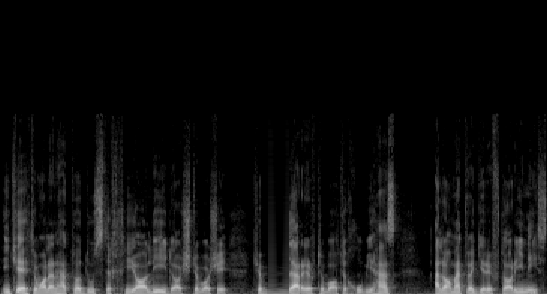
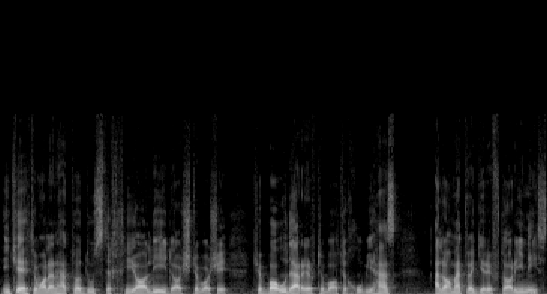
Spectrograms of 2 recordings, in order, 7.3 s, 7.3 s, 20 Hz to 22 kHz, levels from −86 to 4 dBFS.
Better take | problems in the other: second | audio freezing; at 3.5 s

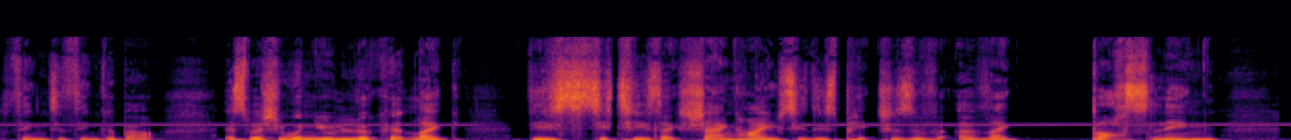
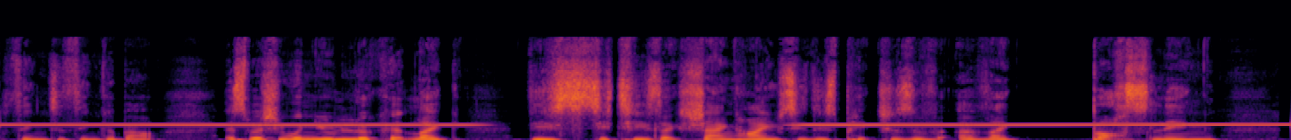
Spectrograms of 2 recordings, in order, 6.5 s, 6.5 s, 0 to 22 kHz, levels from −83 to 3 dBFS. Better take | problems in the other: first | high-pitched whine; loud; until 2.5 s and from 4 s on; 2.5 kHz, 6 dB below the speech; faint in the first

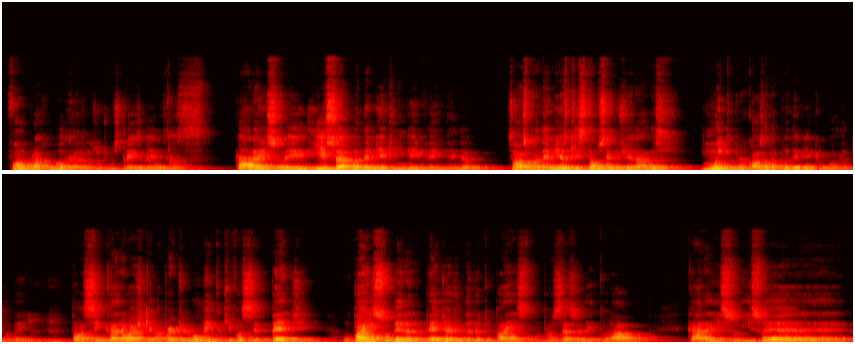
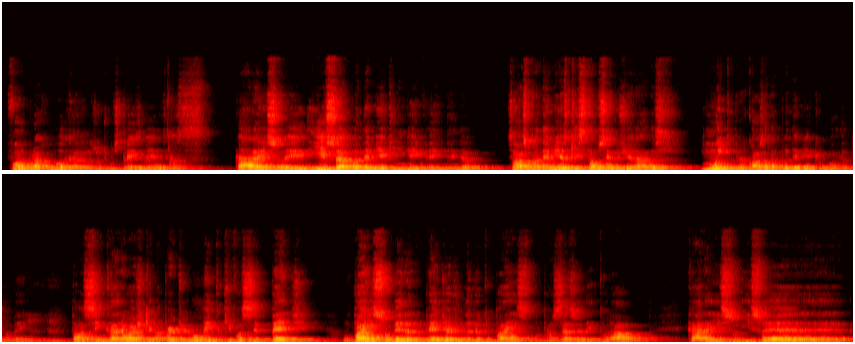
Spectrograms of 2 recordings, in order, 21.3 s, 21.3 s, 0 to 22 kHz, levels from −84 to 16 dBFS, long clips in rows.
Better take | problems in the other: neither | off-mic speech; far; the same in both // room echo; noticeable; dies away in 0.8 s; the same in both

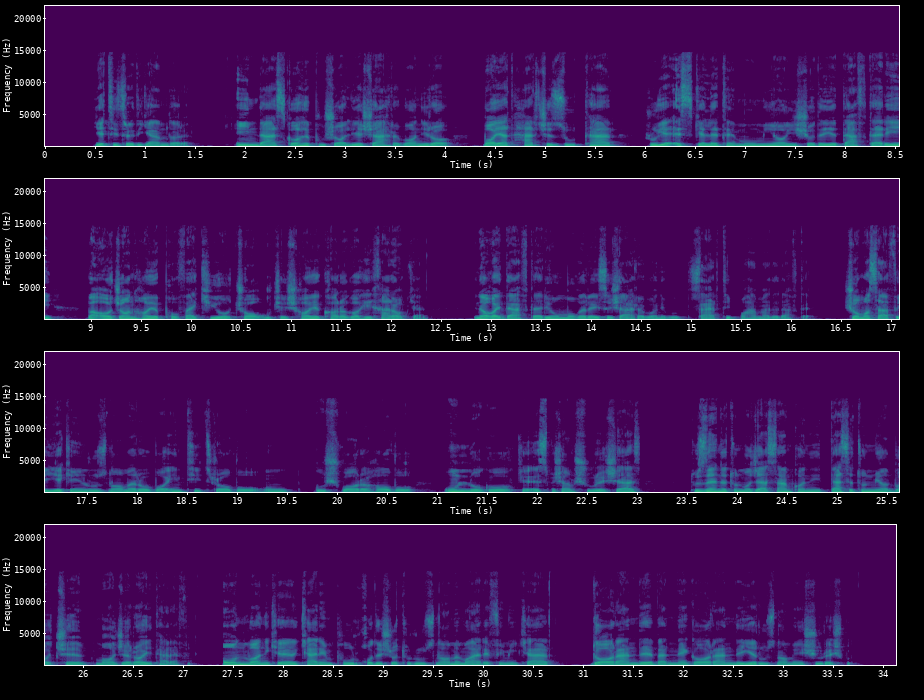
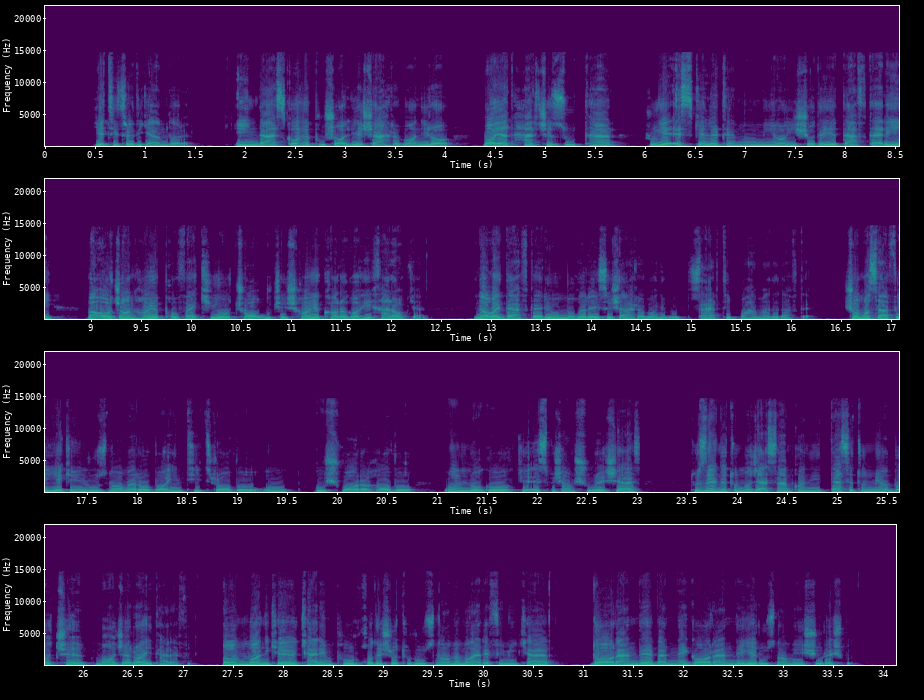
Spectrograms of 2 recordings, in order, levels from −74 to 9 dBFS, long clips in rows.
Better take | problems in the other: first | distortion; slight; 11% of the sound clipped

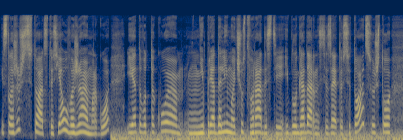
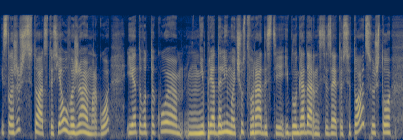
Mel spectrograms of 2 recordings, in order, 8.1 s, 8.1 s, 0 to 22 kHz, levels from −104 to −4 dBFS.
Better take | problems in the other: second | low rumble; faint; from 2 s on; 25 dB below the speech

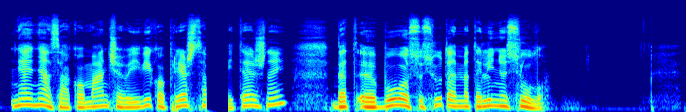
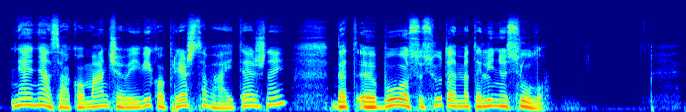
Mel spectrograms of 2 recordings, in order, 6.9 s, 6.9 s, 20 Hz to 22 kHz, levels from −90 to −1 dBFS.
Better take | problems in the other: second | audio cutting out; at 2 s

